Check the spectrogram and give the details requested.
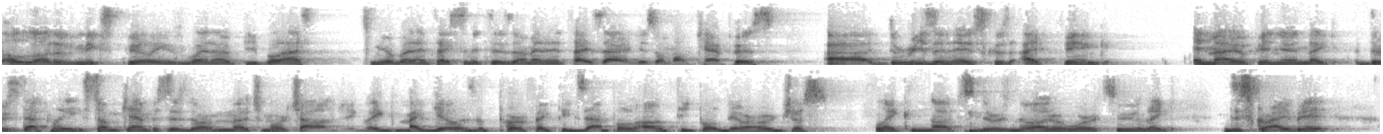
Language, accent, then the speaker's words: English; Belgium; moved away; Like for me, for example, when I moved from Belgium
